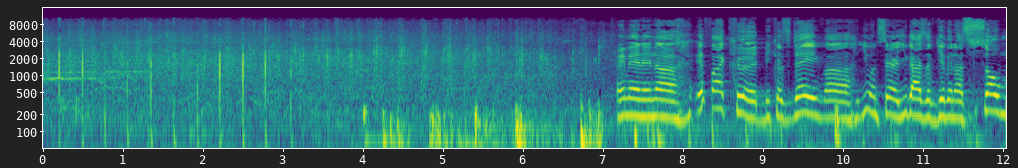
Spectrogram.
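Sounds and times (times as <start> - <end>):
crowd applauding in a large room: 0.0 - 7.2
speech: 7.2 - 12.0.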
